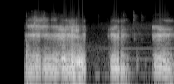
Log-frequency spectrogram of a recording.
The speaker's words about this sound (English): I'm doing a retronasal. It sounds like I'm clearing my throat, but I'm trying to get the essence, yeah, up through there, the back of my throat and back here.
